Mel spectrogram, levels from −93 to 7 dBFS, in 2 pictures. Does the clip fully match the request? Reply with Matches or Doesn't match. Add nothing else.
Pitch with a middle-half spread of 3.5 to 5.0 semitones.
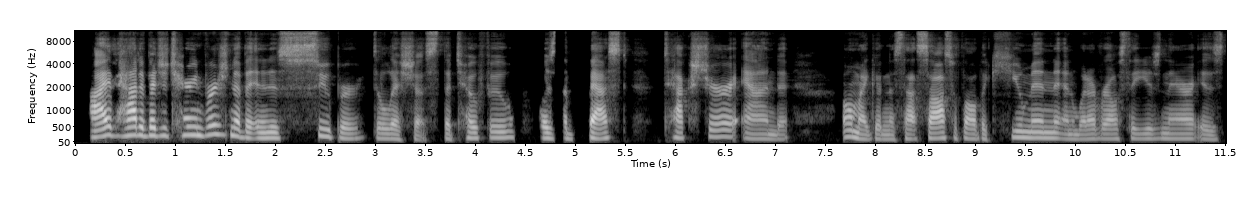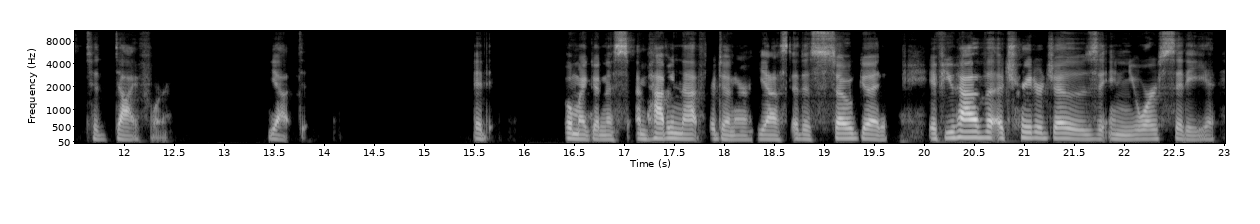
Matches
